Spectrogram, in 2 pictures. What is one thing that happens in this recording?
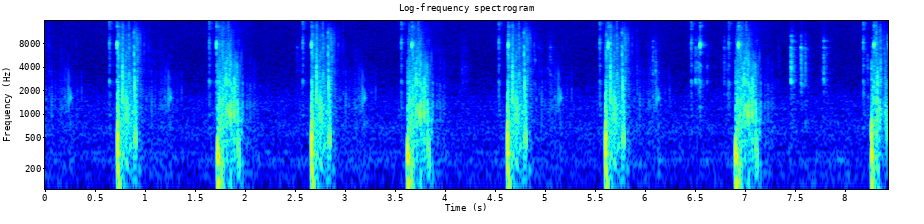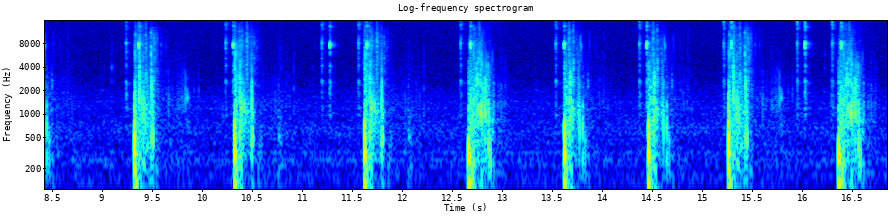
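Blocks are placed one after another with soft, sharp thuds at a steady pace.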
